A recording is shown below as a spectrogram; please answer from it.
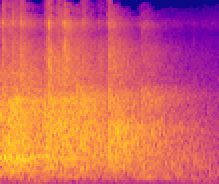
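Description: Hand clapping after a won point in table tennis, a dense patter of claps that dies away near the end.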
